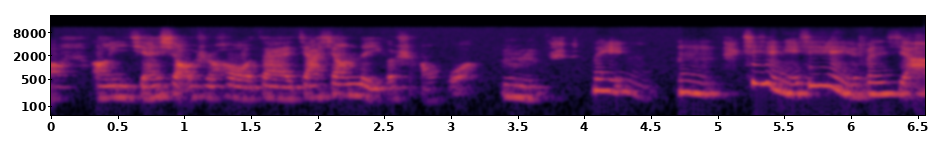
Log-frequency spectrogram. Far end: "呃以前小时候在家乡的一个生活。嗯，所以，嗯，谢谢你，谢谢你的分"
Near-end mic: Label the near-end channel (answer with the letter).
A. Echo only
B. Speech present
B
